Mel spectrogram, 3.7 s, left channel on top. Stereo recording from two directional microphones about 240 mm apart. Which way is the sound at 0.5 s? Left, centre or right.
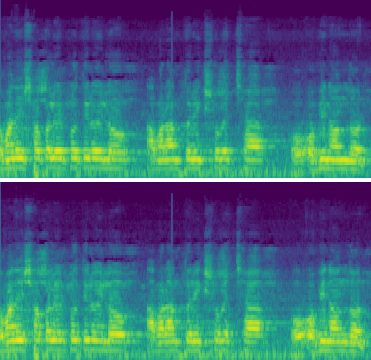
Left.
